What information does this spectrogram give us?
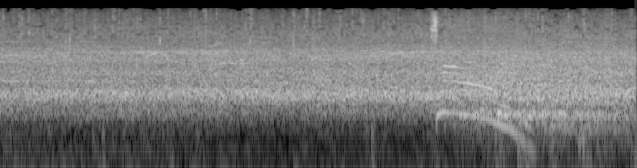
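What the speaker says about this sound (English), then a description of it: "This capacity crowd starting to sense the end is near" Capacity crowd at a wrestling show roaring in a steady, dense wash of cheering throughout, with a commentator talking over it.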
